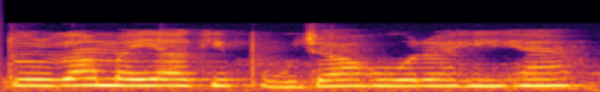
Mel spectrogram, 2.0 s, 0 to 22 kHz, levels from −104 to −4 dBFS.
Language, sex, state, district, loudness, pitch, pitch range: Hindi, female, Uttar Pradesh, Lucknow, -12 LUFS, 275 Hz, 265-280 Hz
